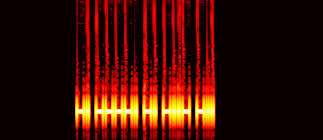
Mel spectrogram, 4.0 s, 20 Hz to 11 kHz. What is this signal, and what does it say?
Morse code, heard as a keyed tone, about 40 wpm, 700 Hz. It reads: N9NXD
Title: USA Call Signs - 5 Characters - Repeated 2x - 40wpm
